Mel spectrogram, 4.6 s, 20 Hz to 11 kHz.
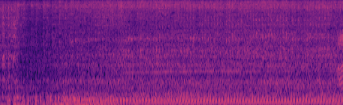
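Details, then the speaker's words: New Lincoln Ranger 330MPX welder generator, first startup after priming the fuel pump, on choke: engine fires, briefly stumbles, then holds a steady, even low idle with no knocks or misses; smooth, healthy. "That's pretty smooth."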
